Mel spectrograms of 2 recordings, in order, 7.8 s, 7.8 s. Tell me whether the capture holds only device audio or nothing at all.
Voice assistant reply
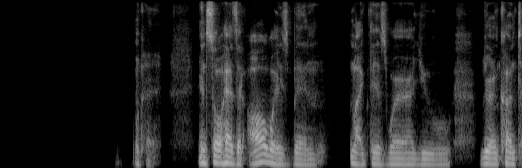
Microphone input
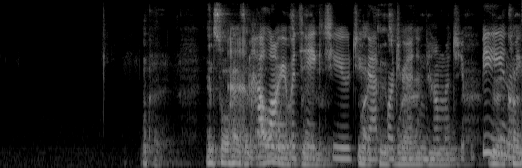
No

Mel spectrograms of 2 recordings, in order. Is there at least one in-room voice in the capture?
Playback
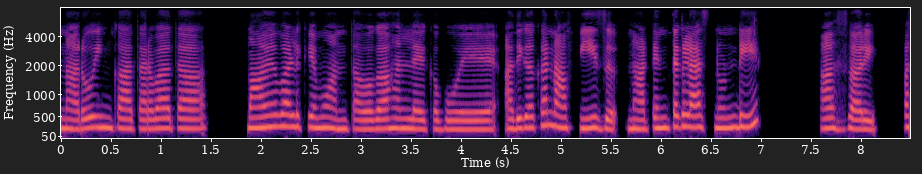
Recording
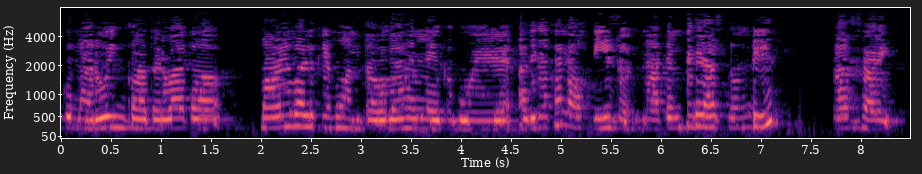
No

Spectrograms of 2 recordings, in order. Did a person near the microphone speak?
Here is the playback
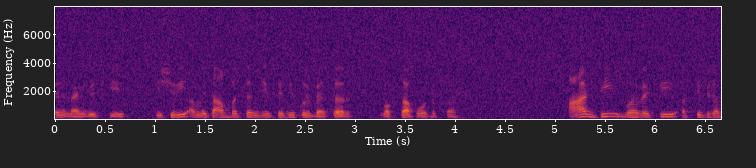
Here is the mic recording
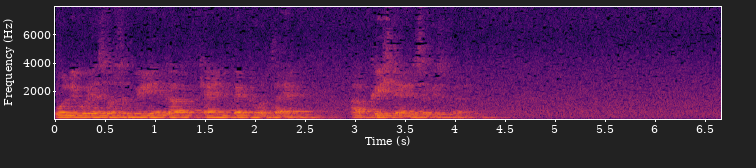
Yes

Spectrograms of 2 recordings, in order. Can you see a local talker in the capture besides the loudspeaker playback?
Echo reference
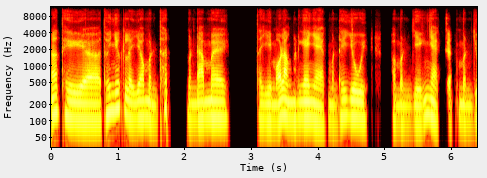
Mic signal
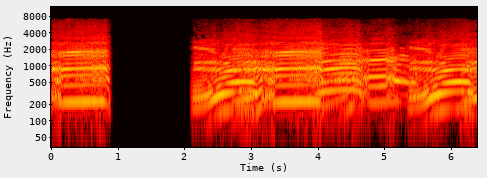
No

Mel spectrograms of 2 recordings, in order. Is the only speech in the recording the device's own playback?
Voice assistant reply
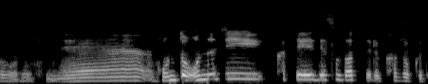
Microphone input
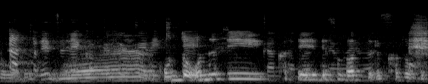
No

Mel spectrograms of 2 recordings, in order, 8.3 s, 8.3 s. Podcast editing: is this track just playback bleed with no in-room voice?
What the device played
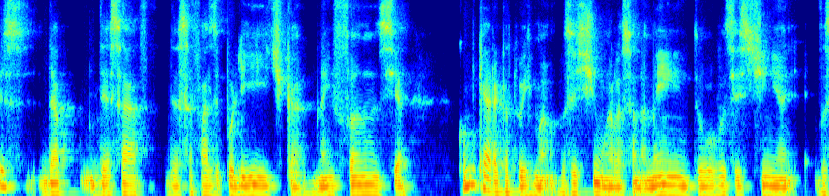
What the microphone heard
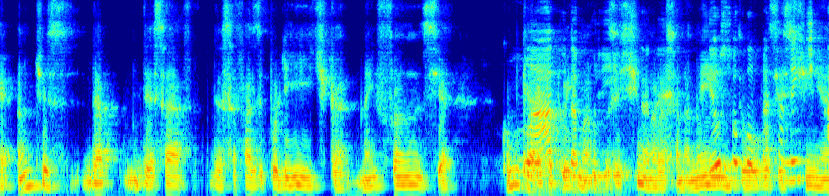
No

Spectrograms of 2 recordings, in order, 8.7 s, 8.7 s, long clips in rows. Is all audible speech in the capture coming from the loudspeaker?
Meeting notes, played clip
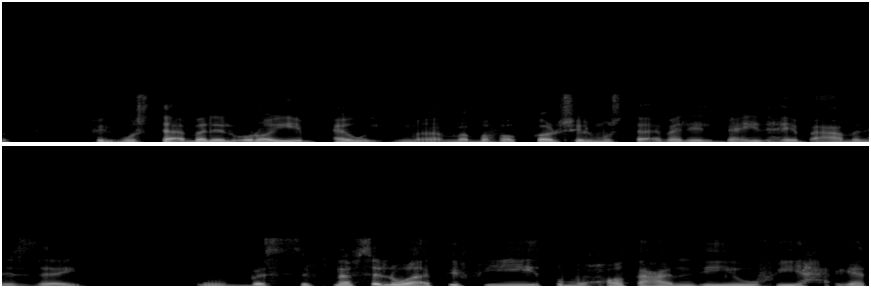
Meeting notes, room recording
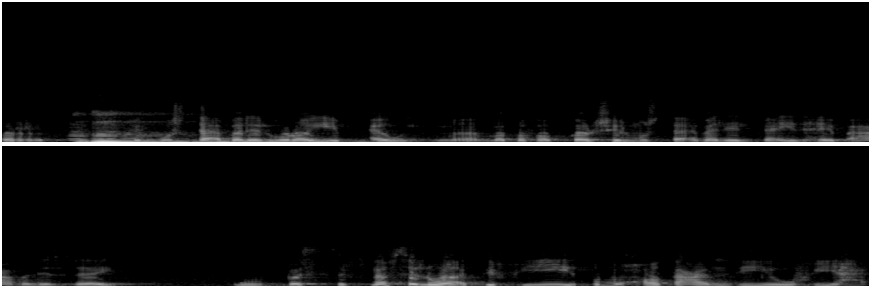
No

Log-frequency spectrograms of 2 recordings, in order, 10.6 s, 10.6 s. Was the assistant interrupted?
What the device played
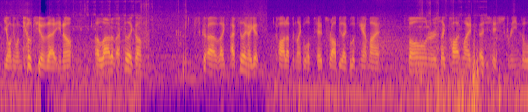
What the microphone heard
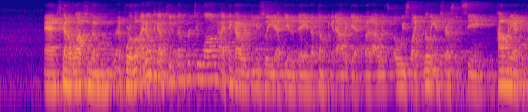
Yes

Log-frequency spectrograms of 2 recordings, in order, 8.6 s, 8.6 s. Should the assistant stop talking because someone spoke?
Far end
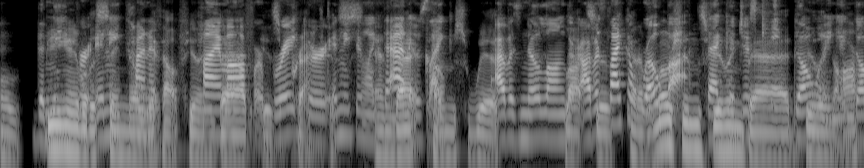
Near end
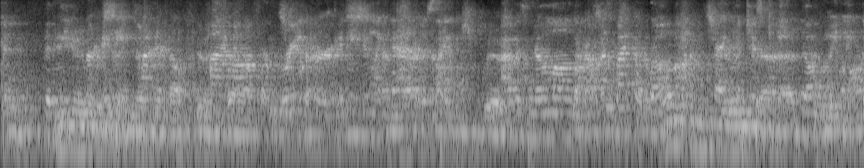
No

